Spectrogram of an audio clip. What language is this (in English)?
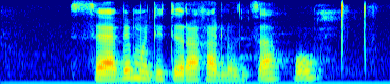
Tswana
